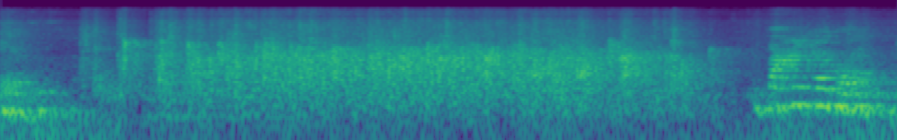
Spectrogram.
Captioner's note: clapping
